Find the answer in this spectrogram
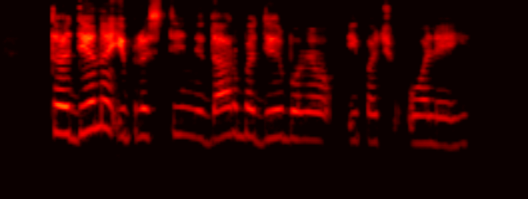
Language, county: Lithuanian, Vilnius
